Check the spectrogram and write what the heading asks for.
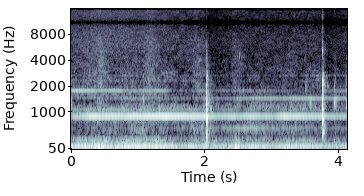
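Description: Steady electrical hum with a thin, high, steady whine over it, and two short sharp clicks, about two seconds in and near the end.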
